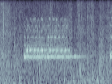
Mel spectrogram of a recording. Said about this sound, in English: Now that's really embarrassing when your phone rings during a talk. That is really embarrassing.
